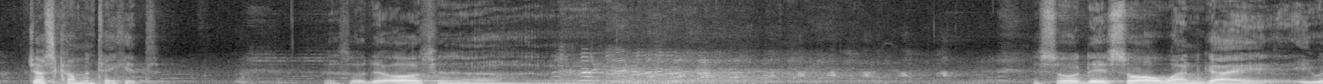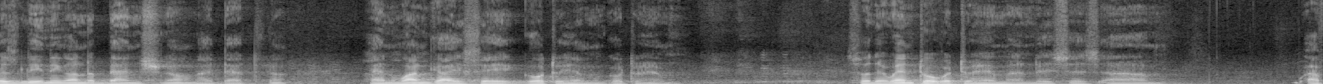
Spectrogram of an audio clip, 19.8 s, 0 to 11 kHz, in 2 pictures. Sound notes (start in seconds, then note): 7.0 Lachen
